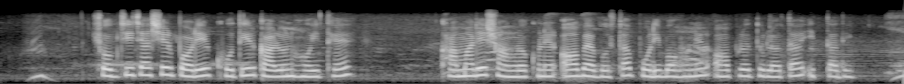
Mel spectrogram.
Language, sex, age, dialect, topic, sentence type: Bengali, female, 18-24, Rajbangshi, agriculture, statement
